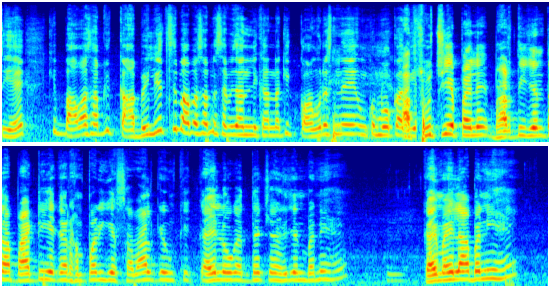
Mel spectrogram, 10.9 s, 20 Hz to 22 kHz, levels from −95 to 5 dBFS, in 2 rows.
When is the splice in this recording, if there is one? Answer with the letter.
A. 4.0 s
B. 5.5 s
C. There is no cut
A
